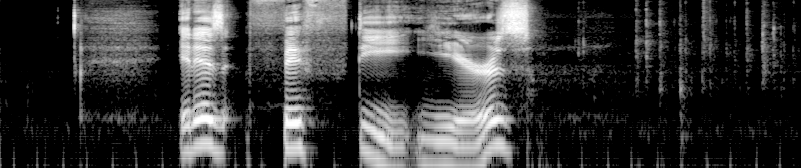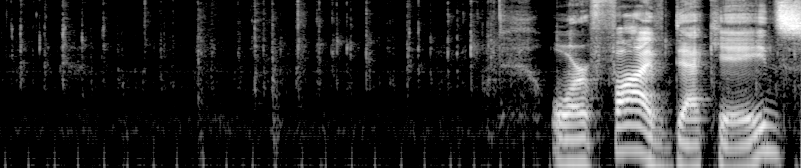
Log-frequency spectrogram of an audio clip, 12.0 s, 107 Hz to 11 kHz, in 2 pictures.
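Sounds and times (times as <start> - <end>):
typing on computer keyboard: 4.3 - 9.8.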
